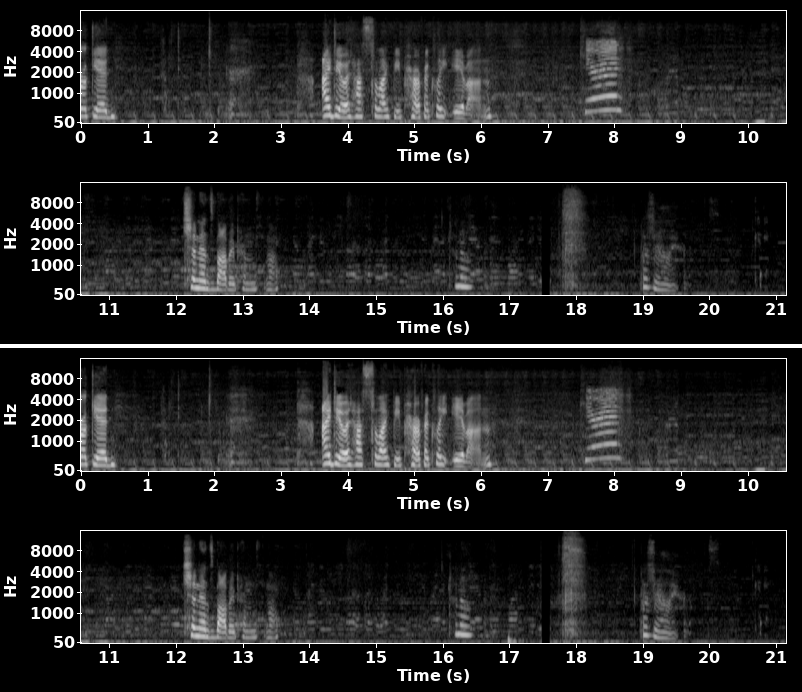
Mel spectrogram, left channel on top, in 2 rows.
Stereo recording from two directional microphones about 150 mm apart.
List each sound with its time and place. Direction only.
0.0 s speech: 20° right (ahead or behind)
3.3 s a woman's voice: 20° right (ahead or behind)
7.5 s child singing: 60° left (ahead or behind)
12.1 s a woman's voice: 5° right (ahead or behind)
16.2 s speech: 30° right (ahead or behind)
17.7 s a sound: 20° right (ahead or behind)
18.9 s a woman's voice: 20° right (ahead or behind)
